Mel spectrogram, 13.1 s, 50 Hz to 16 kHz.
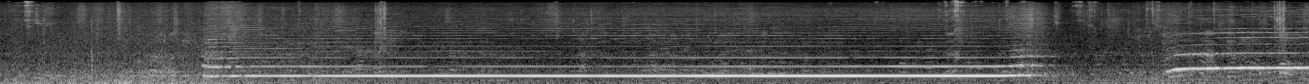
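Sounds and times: conch shell blown: 2.0s - 10.6s, 11.6s - 13.0s.

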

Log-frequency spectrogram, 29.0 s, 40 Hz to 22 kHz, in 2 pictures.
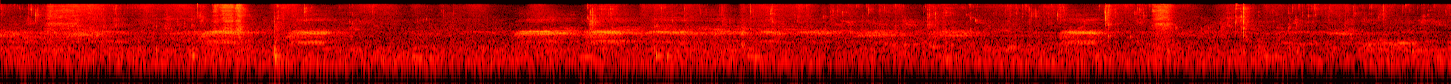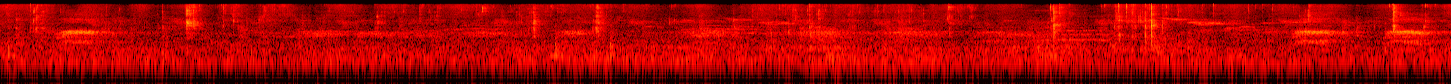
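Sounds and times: chewing: 8.5s - 15.1s, 16.3s - 17.3s, 18.2s - 21.4s, 25.0s - 26.3s.

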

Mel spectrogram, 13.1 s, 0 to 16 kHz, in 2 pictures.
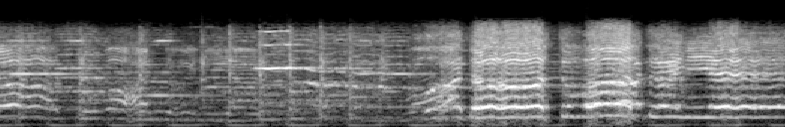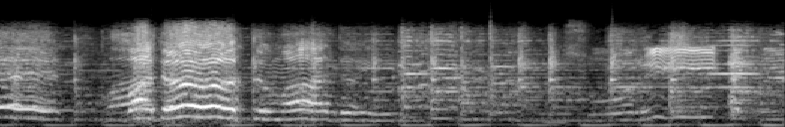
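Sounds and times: harmonium: 0.0s - 13.0s
man singing: 0.0s - 13.0s.

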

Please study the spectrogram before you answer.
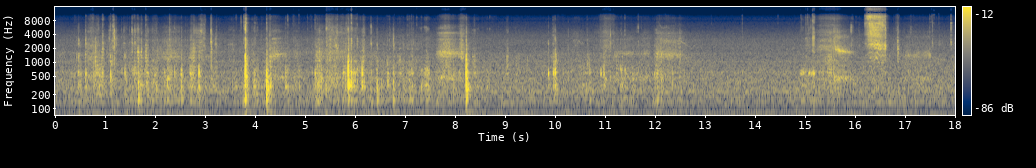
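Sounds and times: hands rustling plastic parts: 0.4s - 9.2s, 14.9s - 18.0s.

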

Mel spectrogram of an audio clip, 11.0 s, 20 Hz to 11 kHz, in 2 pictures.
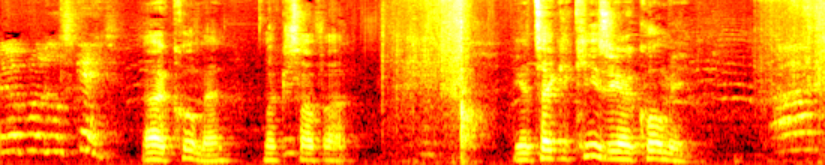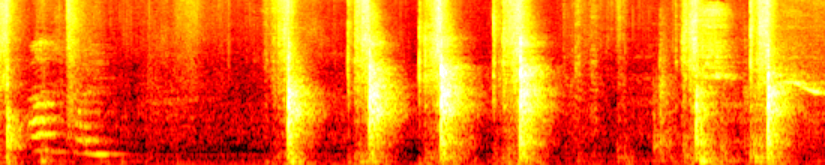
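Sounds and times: knife chopping onion on wooden board: 2.9s - 3.3s, 5.4s - 5.8s, 7.2s - 9.4s, 10.0s - 10.8s.

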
